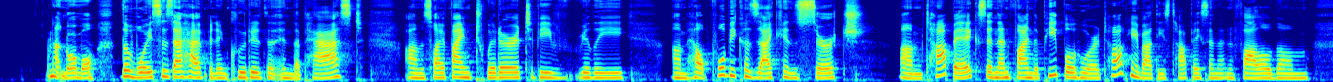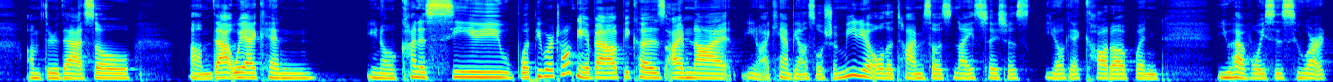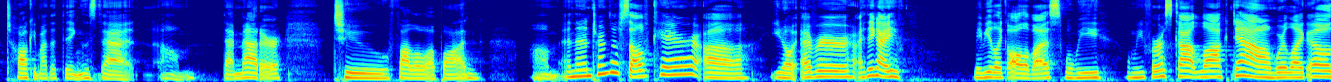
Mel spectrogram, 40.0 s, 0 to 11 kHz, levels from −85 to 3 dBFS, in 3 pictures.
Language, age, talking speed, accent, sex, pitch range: English, 20-39, 200 wpm, American, female, 180-215 Hz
